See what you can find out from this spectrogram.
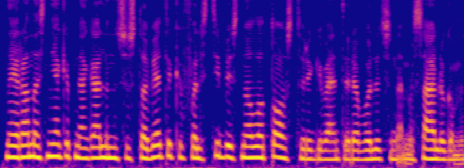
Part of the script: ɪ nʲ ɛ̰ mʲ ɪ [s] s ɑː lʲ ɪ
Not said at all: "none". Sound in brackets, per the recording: s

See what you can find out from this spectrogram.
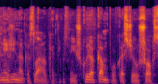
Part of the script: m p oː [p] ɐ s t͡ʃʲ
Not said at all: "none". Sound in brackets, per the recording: k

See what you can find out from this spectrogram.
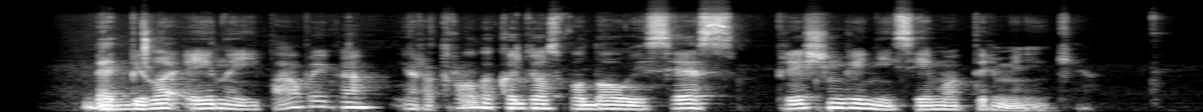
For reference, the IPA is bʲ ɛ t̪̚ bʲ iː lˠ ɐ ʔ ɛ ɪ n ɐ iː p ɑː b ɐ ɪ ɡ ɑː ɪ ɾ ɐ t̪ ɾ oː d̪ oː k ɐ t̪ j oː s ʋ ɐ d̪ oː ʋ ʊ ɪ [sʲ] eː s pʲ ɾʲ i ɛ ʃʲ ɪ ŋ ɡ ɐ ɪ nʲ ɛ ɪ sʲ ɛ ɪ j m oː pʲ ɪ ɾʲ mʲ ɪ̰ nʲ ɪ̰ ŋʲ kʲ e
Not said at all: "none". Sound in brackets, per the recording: sʲ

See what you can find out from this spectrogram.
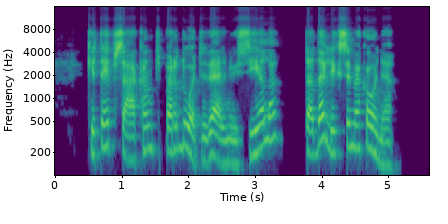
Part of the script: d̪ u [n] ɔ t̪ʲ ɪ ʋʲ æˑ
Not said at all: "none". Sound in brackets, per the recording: none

